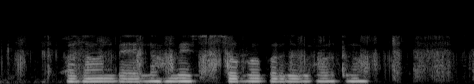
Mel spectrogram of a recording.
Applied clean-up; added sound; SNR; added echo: none; Run; 13 dB; none.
